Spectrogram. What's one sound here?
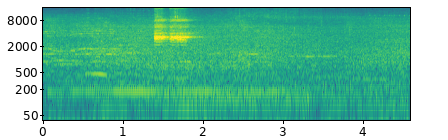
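A motorbike engine drones past.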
